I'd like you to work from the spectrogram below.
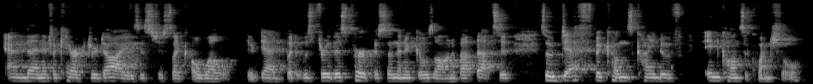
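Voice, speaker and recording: A bright, forceful-voiced woman from Finland talks loosely as an interview guest, circling back and restarting her thoughts as she goes. Her voice rings out in a noticeably roomy, echoey space. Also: low-pitched, level tone, brisk, few pauses. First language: Finnish. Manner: rambling, many restarts and fillers. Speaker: actor guest. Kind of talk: casual interview chat.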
